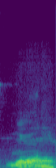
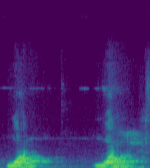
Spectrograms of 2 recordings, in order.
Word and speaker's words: won: Từ số 10 mọi người hay đọc là won, đúng không? Won, đây là quá khứ của từ win. Win là chiến thắng, còn từ chiến thắng ở trong quá khứ thì đọc là won. Giống như là 1, 2, 3 vậy, 1, 2, 3.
